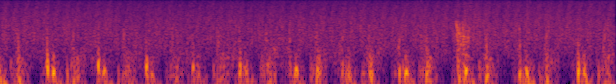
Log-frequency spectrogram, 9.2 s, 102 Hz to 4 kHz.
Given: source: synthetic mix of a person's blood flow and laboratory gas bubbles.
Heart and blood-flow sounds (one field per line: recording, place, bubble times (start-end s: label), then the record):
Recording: Doppler ultrasound of blood flow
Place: precordium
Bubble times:
6.85-7.08 s: bubbles
From the record:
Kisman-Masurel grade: 113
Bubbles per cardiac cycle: 1 to 2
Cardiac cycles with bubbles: 1 to 10%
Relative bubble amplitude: loud (0.450 to 0.775)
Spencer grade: 1 (occasional bubble signal discernible with the cardiac motion signal, with majority of cardiac periods free of bubbles)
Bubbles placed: anywhere in the cardiac cycle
